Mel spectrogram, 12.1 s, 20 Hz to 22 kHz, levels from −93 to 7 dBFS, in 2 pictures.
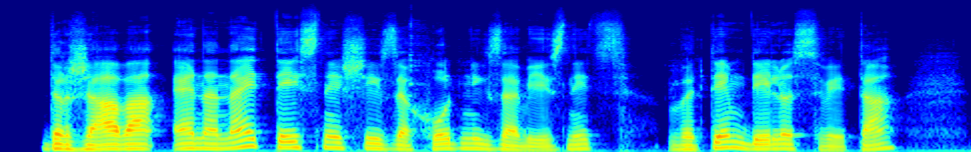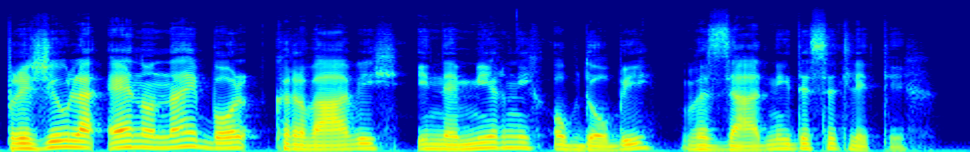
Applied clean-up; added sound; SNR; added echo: neural mask model DeepFilterNet 3.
